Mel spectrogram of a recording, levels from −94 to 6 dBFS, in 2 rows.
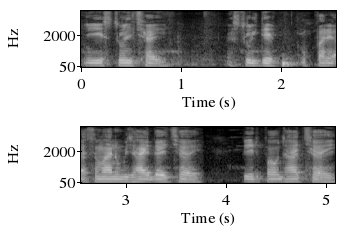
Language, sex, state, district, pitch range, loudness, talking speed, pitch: Maithili, male, Bihar, Samastipur, 115-120 Hz, -25 LUFS, 140 wpm, 120 Hz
